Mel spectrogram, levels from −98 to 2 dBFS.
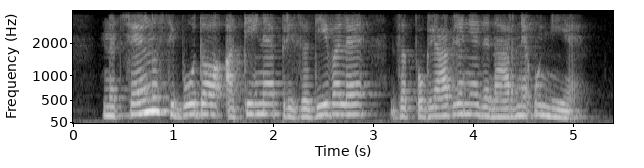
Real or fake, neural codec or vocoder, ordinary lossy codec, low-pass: real; none; none; 3.6 kHz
